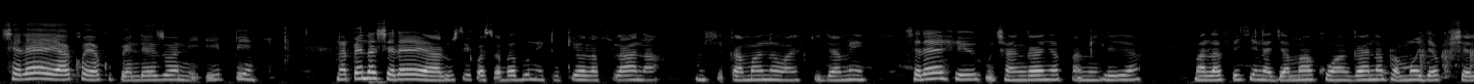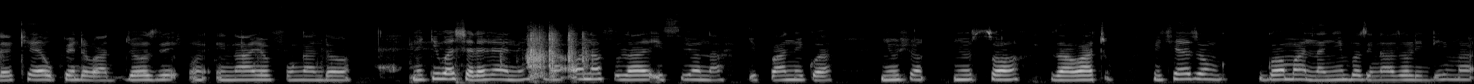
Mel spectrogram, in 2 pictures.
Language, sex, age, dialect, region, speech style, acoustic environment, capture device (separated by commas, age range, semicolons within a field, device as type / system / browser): Swahili, female, 18-24, Kenya - Nairobi Sheng-influenced, Kenya, tired, nature, mobile / Linux / Chrome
